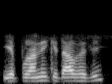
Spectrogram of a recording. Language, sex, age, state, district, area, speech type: Urdu, male, 18-30, Uttar Pradesh, Saharanpur, urban, conversation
